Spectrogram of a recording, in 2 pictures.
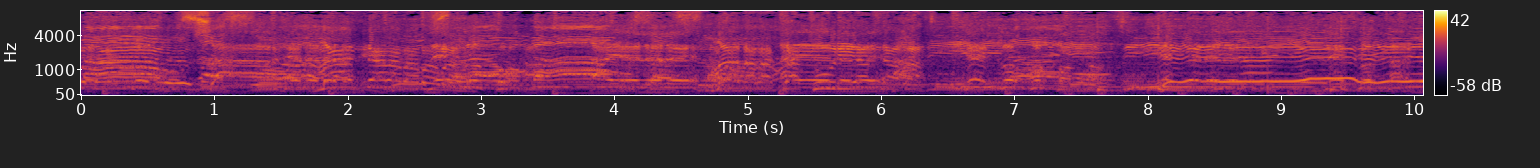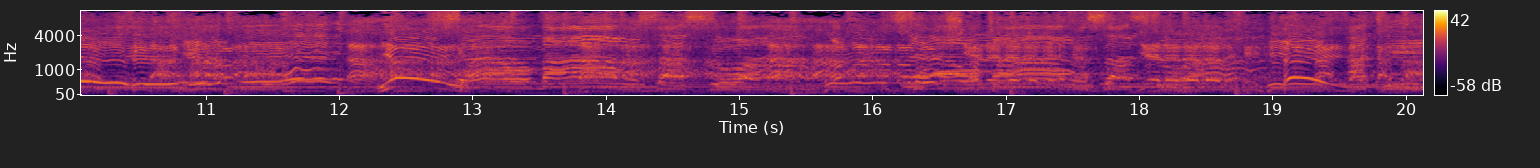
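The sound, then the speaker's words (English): An audience claps and cheers loudly and without pause, a dense wall of many voices with rising shouts and whoops carried over steady clapping throughout. “Clap your hands and pray.”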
